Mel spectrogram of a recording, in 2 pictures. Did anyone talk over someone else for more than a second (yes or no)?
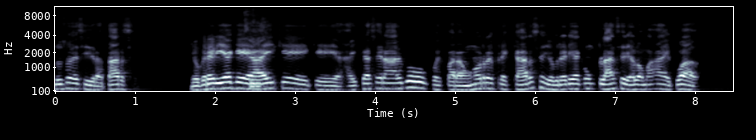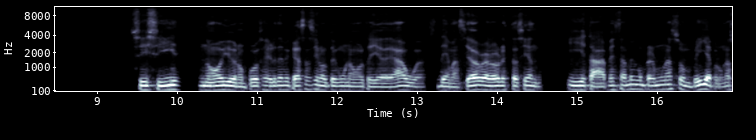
no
